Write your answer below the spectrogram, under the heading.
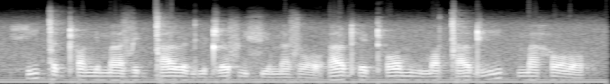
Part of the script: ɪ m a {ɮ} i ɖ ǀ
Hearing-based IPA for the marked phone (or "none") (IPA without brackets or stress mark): z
